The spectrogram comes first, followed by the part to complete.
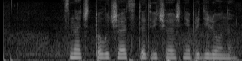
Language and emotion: Russian, neutral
